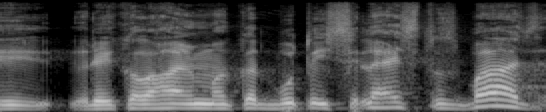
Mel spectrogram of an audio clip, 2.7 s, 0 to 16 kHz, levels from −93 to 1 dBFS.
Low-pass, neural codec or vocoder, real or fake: 14.4 kHz; vocoder, 44.1 kHz, 128 mel bands every 512 samples, BigVGAN v2; fake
